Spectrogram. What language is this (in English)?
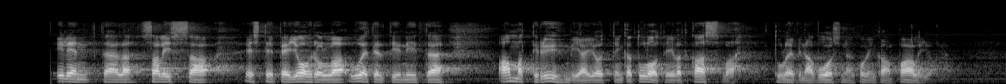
Finnish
